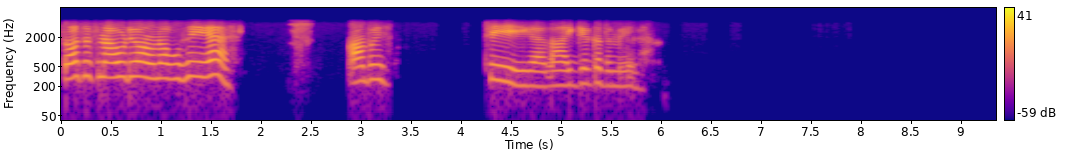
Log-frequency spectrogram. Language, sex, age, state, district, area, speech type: Dogri, female, 18-30, Jammu and Kashmir, Udhampur, rural, conversation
